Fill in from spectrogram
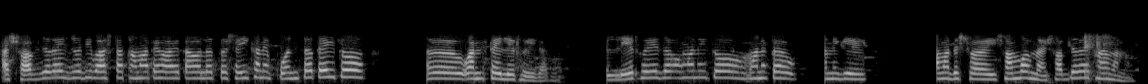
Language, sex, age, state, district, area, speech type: Bengali, female, 30-45, West Bengal, Darjeeling, urban, conversation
